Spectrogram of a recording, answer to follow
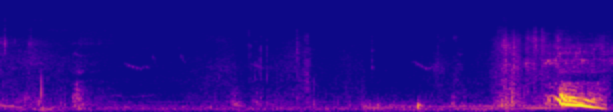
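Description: Quiet open-water background with a few faint chirps. Near the end, a man lets out one loud, drawn-out vocal exclamation that falls steeply in pitch as he hooks a fish.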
